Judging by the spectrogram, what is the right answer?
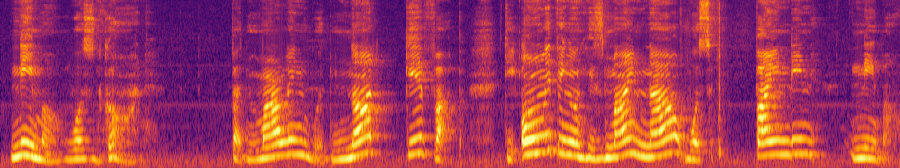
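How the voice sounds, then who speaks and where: A woman reading a children's picture book aloud in an expressive, sing-song storytelling manner. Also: fairly high pitch. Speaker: storybook reader.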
